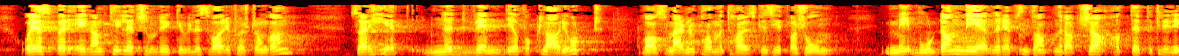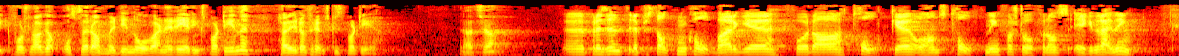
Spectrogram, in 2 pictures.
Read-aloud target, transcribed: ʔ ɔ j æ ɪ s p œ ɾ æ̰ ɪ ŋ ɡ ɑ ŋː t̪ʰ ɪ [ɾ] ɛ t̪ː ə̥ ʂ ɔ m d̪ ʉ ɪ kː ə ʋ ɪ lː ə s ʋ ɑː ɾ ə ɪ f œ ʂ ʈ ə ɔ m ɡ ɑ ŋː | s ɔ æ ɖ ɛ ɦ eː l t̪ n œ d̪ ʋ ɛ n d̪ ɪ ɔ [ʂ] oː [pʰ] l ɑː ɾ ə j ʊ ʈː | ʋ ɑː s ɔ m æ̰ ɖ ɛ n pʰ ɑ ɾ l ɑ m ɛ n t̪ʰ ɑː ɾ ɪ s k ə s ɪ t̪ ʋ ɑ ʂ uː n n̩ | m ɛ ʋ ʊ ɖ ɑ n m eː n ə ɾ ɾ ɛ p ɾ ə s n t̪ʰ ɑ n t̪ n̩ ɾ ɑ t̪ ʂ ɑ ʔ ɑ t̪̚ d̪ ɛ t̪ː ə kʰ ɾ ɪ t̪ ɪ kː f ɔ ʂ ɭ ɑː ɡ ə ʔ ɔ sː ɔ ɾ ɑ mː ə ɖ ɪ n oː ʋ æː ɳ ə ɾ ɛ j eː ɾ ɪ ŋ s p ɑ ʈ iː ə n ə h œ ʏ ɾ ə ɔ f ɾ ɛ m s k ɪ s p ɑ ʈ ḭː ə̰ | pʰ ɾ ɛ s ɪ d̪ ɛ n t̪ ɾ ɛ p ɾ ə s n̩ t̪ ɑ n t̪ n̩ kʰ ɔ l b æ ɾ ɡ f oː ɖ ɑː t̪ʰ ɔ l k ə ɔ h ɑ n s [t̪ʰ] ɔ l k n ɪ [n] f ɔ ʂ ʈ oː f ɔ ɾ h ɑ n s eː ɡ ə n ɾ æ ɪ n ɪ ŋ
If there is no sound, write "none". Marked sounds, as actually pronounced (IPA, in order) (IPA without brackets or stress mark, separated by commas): l, f, kʰ, t̪ʰ, ŋ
